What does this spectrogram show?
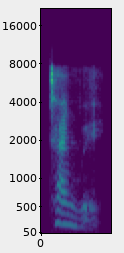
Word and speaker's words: Tanguay: Today I have with me Janet Tangway. Janet, did I pronounce your name correctly? Absolutely. Yes, that's a great pronunciation.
